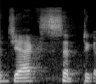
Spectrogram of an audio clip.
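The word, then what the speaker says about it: Jacksepticeye: Jack Septic. I don't, I can't pronounce that name. Like, पता नहीं, I can't spell that. Yeah, Septiceye. Yeah, तुमने तुमने ठीक pronounce किया था.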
